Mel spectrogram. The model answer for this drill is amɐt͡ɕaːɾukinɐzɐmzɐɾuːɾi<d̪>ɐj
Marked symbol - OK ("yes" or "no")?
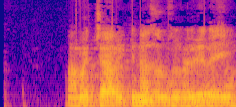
yes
